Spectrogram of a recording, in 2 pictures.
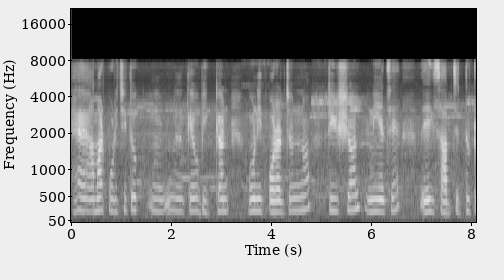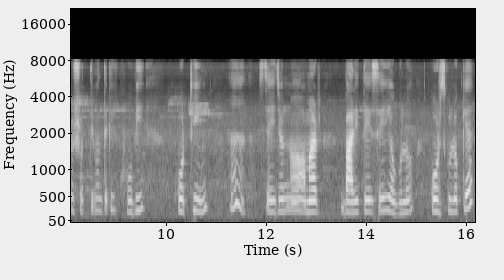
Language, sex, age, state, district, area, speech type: Bengali, female, 45-60, West Bengal, Purba Bardhaman, rural, spontaneous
